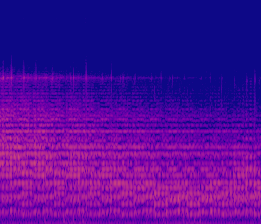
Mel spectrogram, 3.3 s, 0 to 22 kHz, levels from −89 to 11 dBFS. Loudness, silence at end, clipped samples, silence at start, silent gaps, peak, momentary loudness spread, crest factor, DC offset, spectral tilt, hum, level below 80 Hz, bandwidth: -42 LUFS; 0 s; under 0.1%; 0 s; none; -24 dBFS; 6 LU; 20 dB; under 0.1%; -4.5 dB/octave; none; -70 dBFS; 16 kHz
